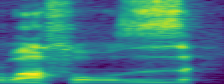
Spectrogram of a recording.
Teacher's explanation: Notice that S comes after the L. The L sound is voiced like oh, oh. So that means the S is going to be voiced too. So that means instead of waffles, it's going to be more waffles. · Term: Slight Z sound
